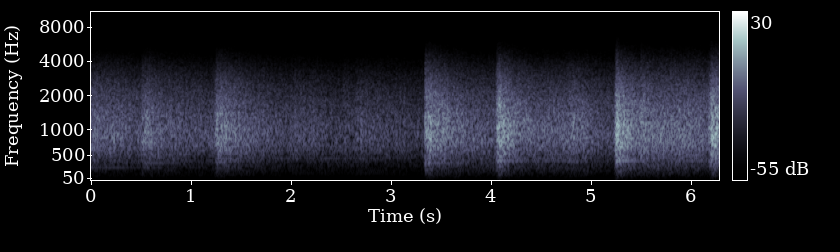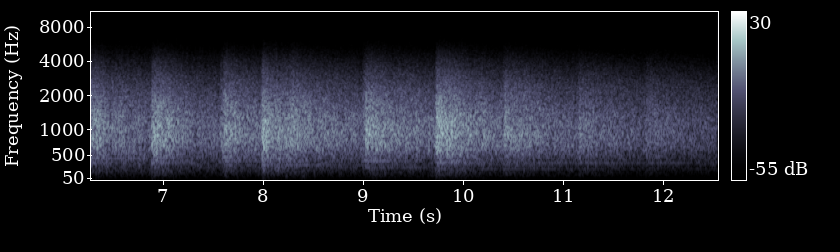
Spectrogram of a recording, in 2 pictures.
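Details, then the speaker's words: Simulated cochlear-implant hearing (MED-EL Sonnet 2) three months after implantation for single-sided deafness, reproduced through the working ear: a recorded piano heard as hissy, clanging bursts in a steady rhythm with almost no distinct pitch. "I have a piano sound that I recorded and I hear it through the implant this way."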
